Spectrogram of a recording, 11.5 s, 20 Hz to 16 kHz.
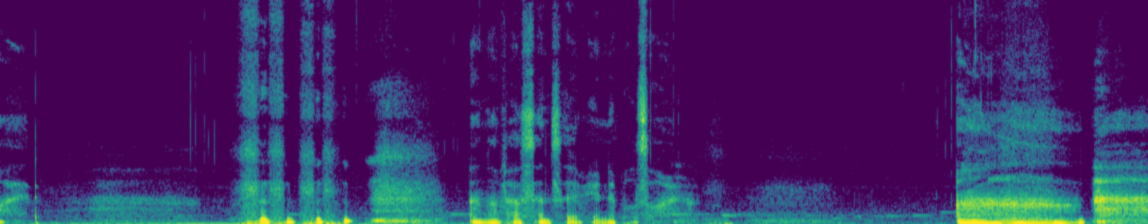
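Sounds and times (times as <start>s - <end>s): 
speech: 2.6s - 3.8s, 4.7s - 6.8s, 9.6s - 10.2s, 10.8s - 11.3s
person gasping loudly: 3.7s - 4.4s, 9.7s - 11.4s.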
